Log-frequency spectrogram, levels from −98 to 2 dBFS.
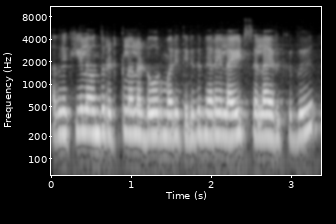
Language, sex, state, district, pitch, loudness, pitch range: Tamil, female, Tamil Nadu, Kanyakumari, 205 Hz, -16 LUFS, 200-215 Hz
